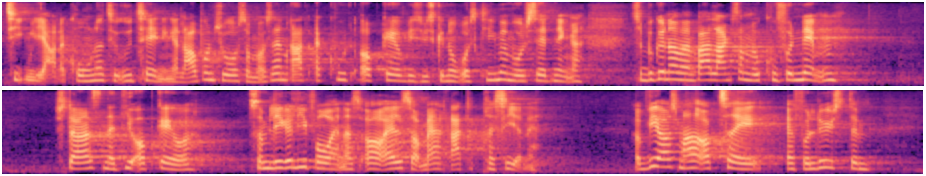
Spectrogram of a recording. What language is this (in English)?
Danish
